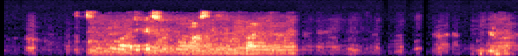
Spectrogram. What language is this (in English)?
Swahili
